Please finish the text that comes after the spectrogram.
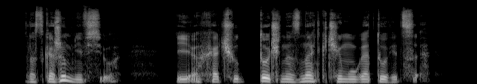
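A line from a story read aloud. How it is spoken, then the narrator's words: Very quiet request. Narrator (Russian): очень тихо попросил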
